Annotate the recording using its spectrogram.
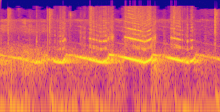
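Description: Emergency vehicle siren sounding a fast yelp, its pitch leaping up and sliding back down about twice a second. Underneath are a low rumble and scattered sharp cracks.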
